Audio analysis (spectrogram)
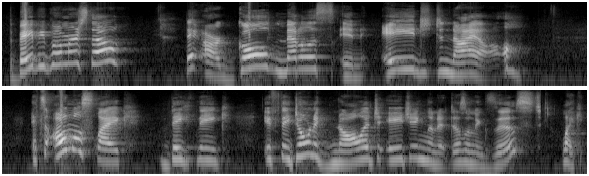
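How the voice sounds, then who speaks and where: A woman in her fifties hosts a commentary video, delivering a scripted monologue in a wry, sarcastic tone. Her voice sits high and a bit bright, and she laughs between her jokes.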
